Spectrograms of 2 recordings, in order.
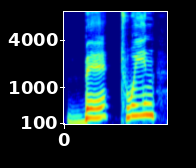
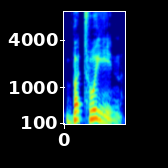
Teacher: Во втором слоге тоже долгое и слово between можно произнести двояко. В первом слоге либо с кратким between, либо between со звуком шва.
